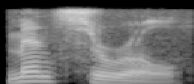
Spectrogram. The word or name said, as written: mensural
